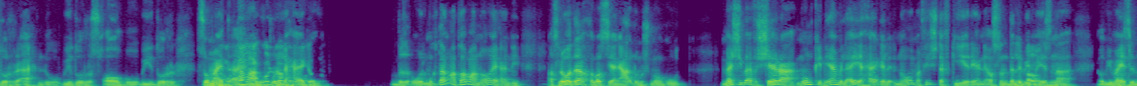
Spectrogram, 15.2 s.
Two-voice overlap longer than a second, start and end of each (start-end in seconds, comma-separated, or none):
2.8-4.1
